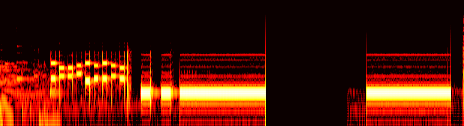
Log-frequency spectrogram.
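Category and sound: signal or alarm, telephone busy signal tone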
